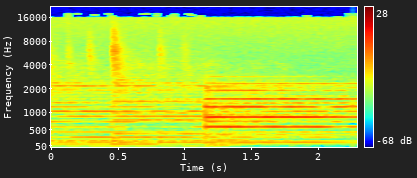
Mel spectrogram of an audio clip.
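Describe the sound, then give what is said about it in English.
A bell tolls, its deep ringing tone sustained, then struck again more loudly so a fresh, brighter peal rings out over the lingering hum, with no voices. “Don't ask who the bell tolls. It tolls for Blink.”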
